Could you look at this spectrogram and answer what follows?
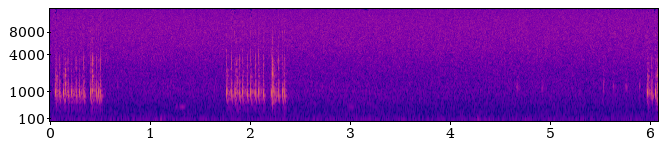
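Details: Rare Ferruginous ducks, several individuals, in the wetlands of Capitanata, Italy, give short, harsh, rattling churrs of about half a second each, spaced a second or more apart, over a quiet, faintly hissing background.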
